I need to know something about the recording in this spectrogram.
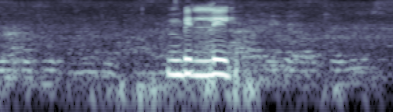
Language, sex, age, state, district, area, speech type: Hindi, female, 18-30, Madhya Pradesh, Harda, urban, read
